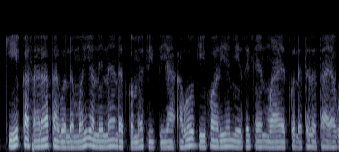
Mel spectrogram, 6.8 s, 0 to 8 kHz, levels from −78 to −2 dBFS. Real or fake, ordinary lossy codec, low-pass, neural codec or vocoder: real; AAC, 16 kbps; 7.2 kHz; none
